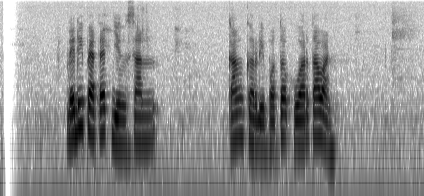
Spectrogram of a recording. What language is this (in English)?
Sundanese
